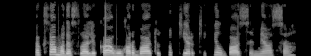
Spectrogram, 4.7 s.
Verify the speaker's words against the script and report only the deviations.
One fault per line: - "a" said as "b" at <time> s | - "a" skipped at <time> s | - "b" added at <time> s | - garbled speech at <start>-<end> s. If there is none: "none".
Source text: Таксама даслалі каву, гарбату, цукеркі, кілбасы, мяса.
none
